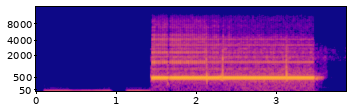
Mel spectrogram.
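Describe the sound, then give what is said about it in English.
A phone call to the business Day Spa and Nail in Albuquerque ringing over speakerphone: one steady, buzzy ringback tone lasting about two seconds, loud and unbroken, after a faint murmur of background noise. “And it'll take my phone just a minute to, there we go. Remember to hit speaker.”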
